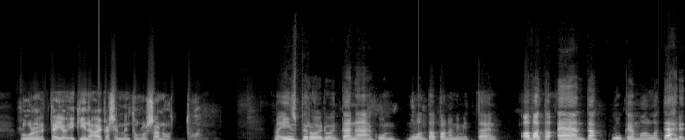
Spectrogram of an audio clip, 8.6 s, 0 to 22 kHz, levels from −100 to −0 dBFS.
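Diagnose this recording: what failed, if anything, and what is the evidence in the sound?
Periodic USB or driver dropouts at the driver stage: ticks once a second from 0.24 to 8.23 s, each skipping about a millisecond of speech, which appear as thin vertical broadband lines on a spectrogram.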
